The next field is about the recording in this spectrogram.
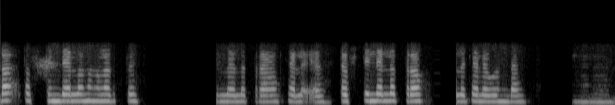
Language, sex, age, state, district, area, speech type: Malayalam, female, 30-45, Kerala, Kasaragod, rural, conversation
